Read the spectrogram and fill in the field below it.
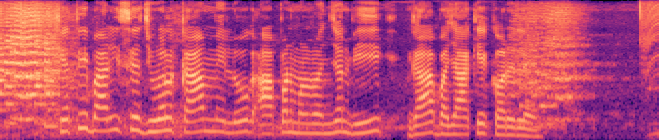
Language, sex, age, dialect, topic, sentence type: Bhojpuri, male, 25-30, Southern / Standard, agriculture, statement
